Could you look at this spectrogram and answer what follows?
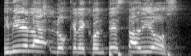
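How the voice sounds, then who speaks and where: A man's voice: very high voice, normal speed. A man preaching a sermon as pastor, acting out voices from the story and asking his congregation questions. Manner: animated, acts out the voices of the story; asks the congregation "¿sí o no?".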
